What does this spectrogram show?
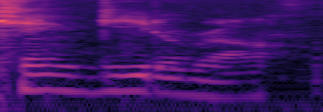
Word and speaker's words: King Geedorah: King Geedorah.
